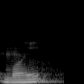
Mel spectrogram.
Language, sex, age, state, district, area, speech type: Assamese, male, 18-30, Assam, Barpeta, rural, spontaneous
